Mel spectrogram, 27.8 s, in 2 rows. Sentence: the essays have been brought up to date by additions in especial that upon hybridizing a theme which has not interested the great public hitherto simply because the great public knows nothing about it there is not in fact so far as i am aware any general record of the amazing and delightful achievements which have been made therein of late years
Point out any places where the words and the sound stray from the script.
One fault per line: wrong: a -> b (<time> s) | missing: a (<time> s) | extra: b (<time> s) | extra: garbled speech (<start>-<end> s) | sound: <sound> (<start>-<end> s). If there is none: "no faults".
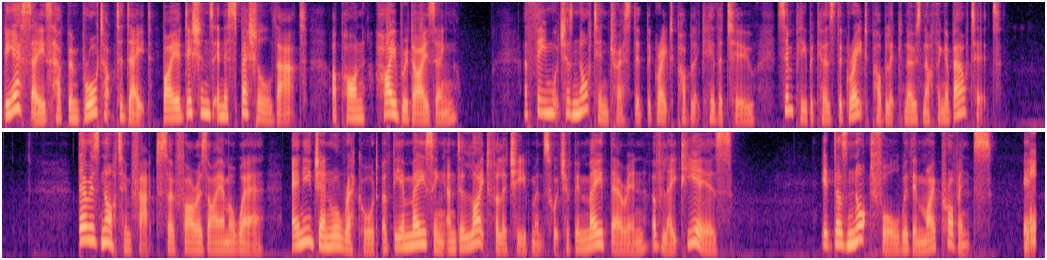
extra: it does not fall within my province (24.8 s)
sound: laugh (27.5-27.7 s)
